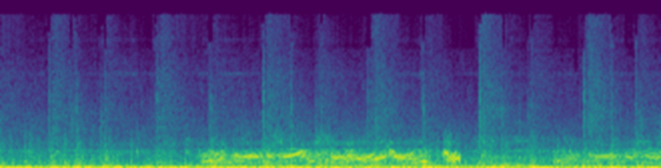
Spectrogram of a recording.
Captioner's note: radio dispatch chatter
